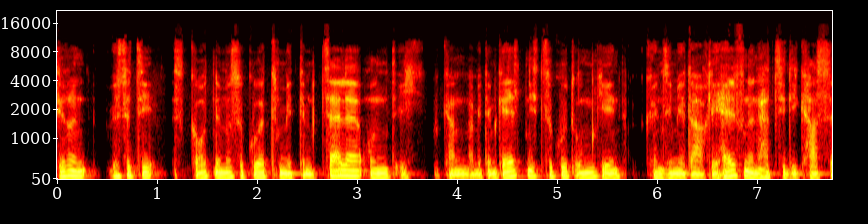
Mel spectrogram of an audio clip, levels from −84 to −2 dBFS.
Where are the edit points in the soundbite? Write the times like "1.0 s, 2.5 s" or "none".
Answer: 4.1 s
